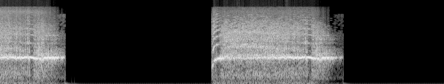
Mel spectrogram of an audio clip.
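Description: A young girl lets out a loud, harsh shriek.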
